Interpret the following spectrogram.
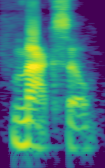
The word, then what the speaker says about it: Maxil: Um, the name's Maxel.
